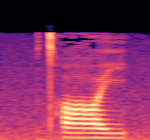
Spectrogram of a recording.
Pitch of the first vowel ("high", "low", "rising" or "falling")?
high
